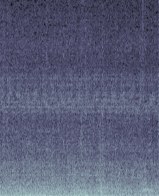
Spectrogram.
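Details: A steady vehicle engine rumble fills the recording, with faint voices and no animal calls.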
